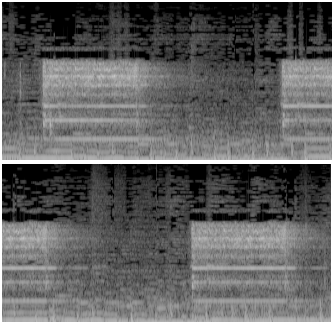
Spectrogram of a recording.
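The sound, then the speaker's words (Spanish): A telephone rings three times during an outgoing call, in a steady pattern, each bright, buzzy ring lasting over a second with equal pauses between, over a low background hum and no talking. “Sí, Llamemos de nuevo, probemos de una vez más.”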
